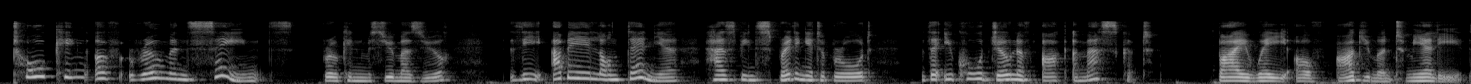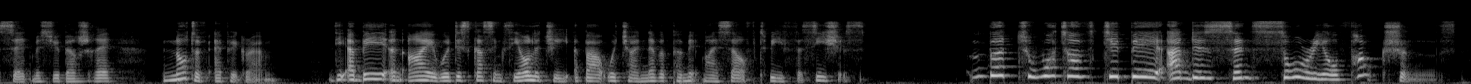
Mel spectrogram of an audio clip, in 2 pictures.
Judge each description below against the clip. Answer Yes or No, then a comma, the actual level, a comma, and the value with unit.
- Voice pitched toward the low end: No, high, 195 Hz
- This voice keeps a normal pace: No, slow, 130 wpm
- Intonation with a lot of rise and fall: Yes, wide, 8.4 semitones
